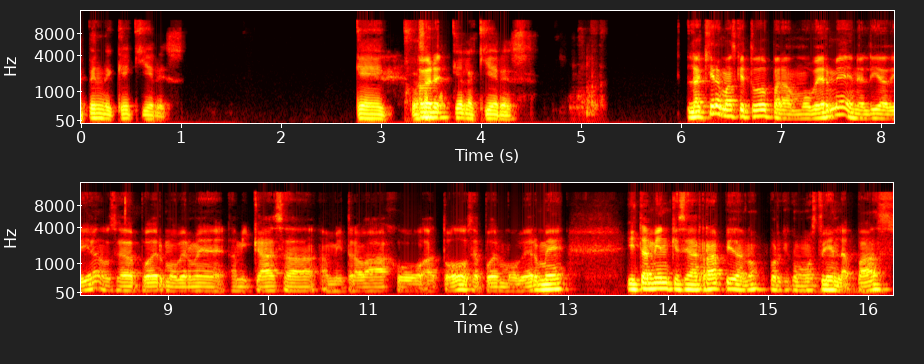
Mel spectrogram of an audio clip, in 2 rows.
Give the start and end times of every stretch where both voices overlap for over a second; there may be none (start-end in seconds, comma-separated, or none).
none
